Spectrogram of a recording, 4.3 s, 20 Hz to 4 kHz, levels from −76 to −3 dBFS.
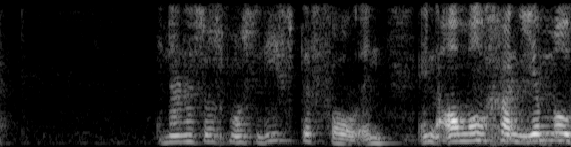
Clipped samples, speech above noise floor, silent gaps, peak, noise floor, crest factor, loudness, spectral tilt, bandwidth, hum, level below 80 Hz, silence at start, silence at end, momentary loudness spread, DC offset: under 0.1%; 40 dB; none; -6 dBFS; -65 dBFS; 20 dB; -27 LUFS; -9.5 dB/octave; 4 kHz; none; -80 dBFS; 1.2 s; 0 s; 16 LU; under 0.1%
